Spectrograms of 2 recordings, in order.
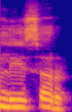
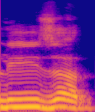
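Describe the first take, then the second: First: The middle consonant is a hissing s sound. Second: The middle consonant is a buzzing zh sound. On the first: The speaker calls it wrong. "इसको गलत पढ़ते हैं सभी तकरीबन, इसको पढ़ते हैं लीसर। ... जो कि गलत है।" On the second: The speaker calls it right. "आई एस का उच्चारण हम जे के रूप में करते हैं ... इसको पढ़ेंगे हम लीजर।"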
